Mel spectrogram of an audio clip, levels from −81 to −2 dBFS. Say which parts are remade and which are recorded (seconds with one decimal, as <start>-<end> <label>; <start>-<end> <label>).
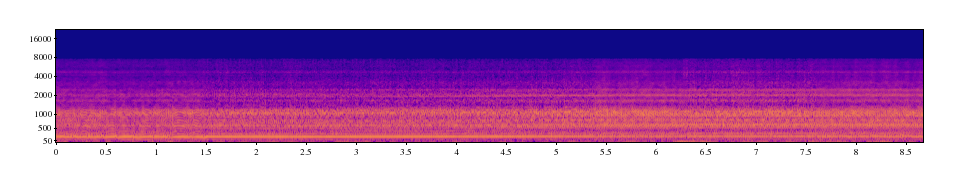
0.0-1.5 remade; 1.5-5.4 recorded; 5.4-6.3 remade; 6.3-7.6 recorded; 7.6-8.7 remade

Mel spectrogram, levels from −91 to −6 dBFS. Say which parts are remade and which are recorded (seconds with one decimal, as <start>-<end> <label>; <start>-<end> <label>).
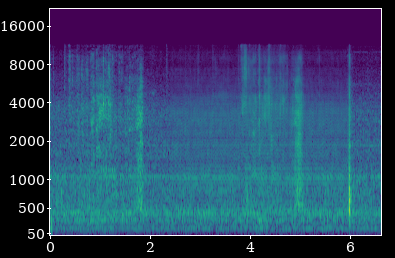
0.0-2.4 recorded; 2.4-6.0 remade; 6.0-6.6 recorded

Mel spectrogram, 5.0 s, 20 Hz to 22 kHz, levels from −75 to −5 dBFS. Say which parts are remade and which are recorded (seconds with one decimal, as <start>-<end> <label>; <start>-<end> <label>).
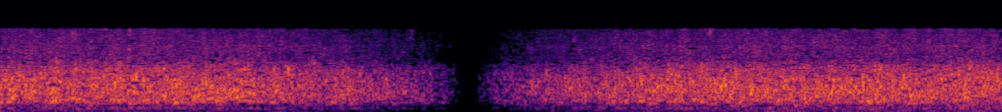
0.0-3.0 remade; 3.0-5.0 recorded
